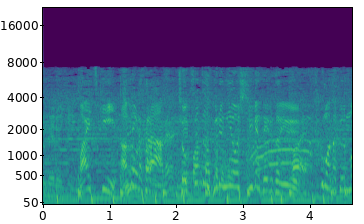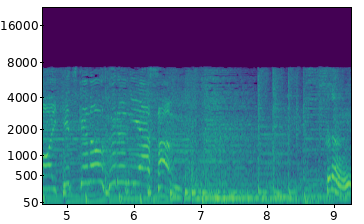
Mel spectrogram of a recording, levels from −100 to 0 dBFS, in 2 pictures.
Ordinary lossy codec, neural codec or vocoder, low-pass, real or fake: MP3, 48 kbps; none; 7.2 kHz; real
